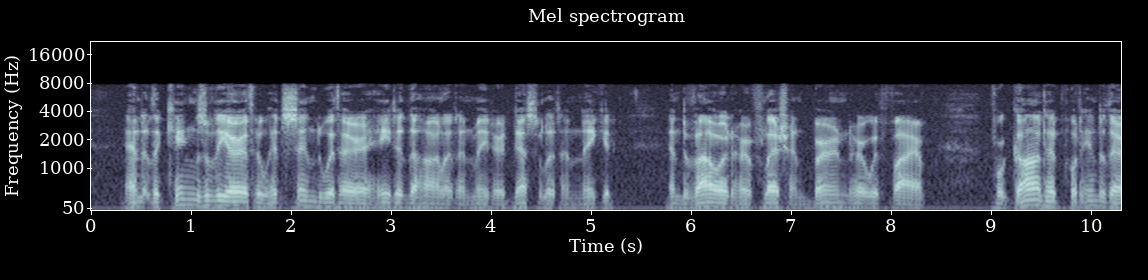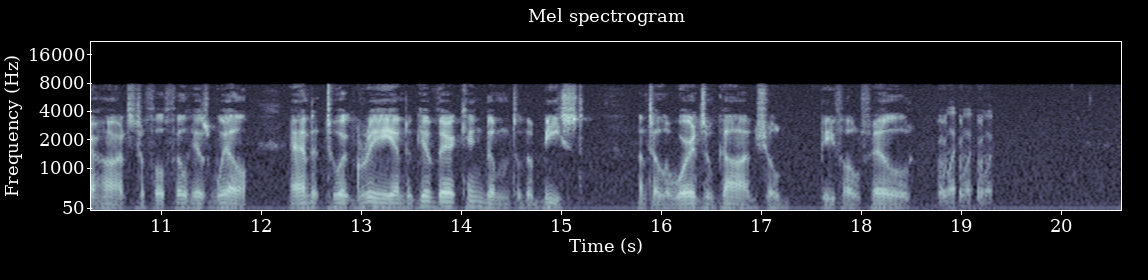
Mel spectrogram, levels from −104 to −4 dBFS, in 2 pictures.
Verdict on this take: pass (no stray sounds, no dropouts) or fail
fail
